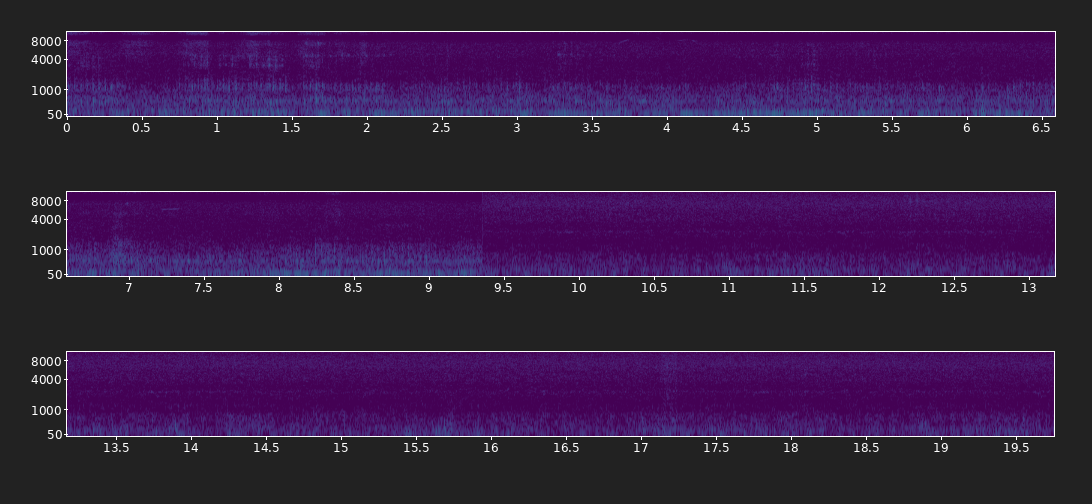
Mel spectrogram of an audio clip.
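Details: Female silver tabby American Shorthair cat lying affectionately on a person's belly. A low, pulsing purr sounds strongly at first, then continues softer and more muffled for the remaining seconds.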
